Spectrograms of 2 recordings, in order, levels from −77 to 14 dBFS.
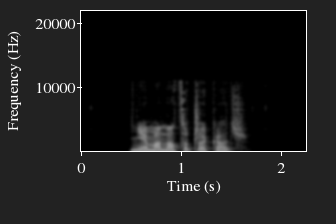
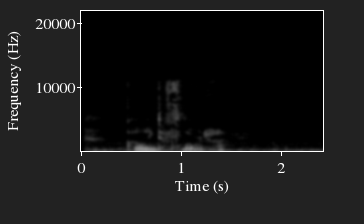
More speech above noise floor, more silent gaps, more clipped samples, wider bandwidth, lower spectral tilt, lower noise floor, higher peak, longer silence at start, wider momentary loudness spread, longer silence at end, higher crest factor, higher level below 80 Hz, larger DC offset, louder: first, 49 dB vs 23 dB; neither; neither; about the same, 11.5 kHz vs 11.5 kHz; second, -5 dB/octave vs -6.5 dB/octave; first, -72 dBFS vs -52 dBFS; first, -6 dBFS vs -12 dBFS; first, 0.5 s vs 0.05 s; second, 12 LU vs 22 LU; first, 0.6 s vs 0 s; about the same, 20 dB vs 20 dB; second, -62 dBFS vs -46 dBFS; neither; first, -24 LUFS vs -30 LUFS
